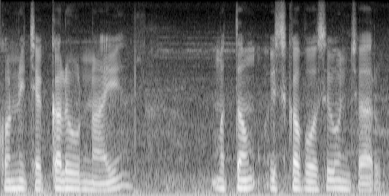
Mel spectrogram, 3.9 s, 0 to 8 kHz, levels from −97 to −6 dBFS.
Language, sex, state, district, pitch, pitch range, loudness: Telugu, male, Telangana, Mahabubabad, 125 Hz, 115-130 Hz, -17 LUFS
